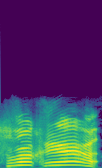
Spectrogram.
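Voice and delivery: high, loud whoop through food; excited yell with mouth full; muffled cheer. Acted. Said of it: "horribly muffled 'cause he had just taken a big chomp".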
